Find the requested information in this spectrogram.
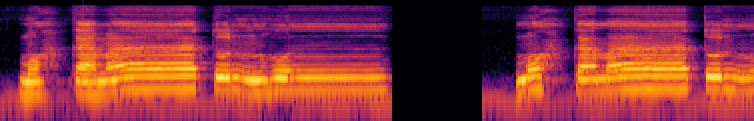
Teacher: ini ada tanwin bertemu ha ha adalah huruf Izhar halq maka ini dibaca jelas tanwin jelas ha jelas dan tidak ada dengung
